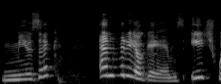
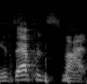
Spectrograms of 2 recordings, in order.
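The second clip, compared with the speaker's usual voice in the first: Boston accent. Real, not acted. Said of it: "Correcting the Boston girl on her accent".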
